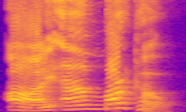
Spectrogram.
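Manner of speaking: a lightly voiced writer calling out; writer crying out. Writer announces himself to the crowd, loudly. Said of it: "cried another".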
